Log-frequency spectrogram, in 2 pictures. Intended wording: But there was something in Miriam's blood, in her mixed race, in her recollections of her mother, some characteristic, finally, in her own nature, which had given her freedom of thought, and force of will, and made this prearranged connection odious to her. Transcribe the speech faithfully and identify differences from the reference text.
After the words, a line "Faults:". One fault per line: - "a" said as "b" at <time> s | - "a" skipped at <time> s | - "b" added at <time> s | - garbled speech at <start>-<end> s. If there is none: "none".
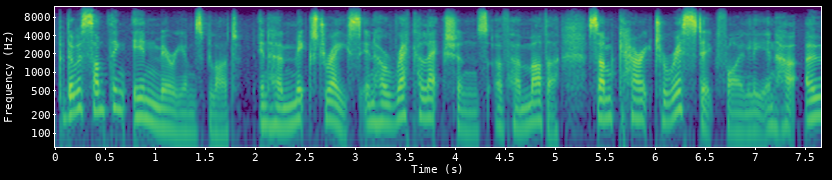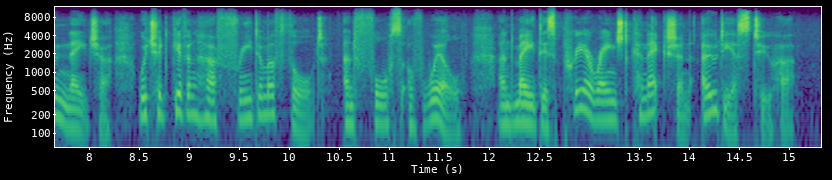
But there was something in Miriam's blood, in her mixed race, in her recollections of her mother, some characteristic, finally, in her own nature, which had given her freedom of thought, and force of will, and made this prearranged connection odious to her.
Faults:
none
